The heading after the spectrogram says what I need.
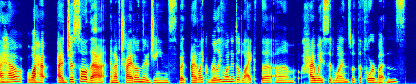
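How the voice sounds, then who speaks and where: The woman's delivery is monotone and flat at a moderate pace, captured on a very clean recording with a silent background and a dry, close sound without echo. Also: medium pitch for a woman. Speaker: podcast host. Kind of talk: casual interview chat.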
